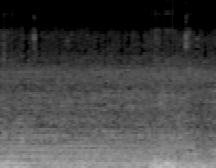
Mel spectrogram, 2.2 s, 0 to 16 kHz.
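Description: Mazda 3 1.6 MZR four-cylinder engine pulling under acceleration, heard inside the cabin over steady tyre and road rumble on a wet road. A brief low thud comes near the end.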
